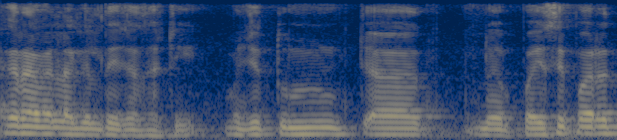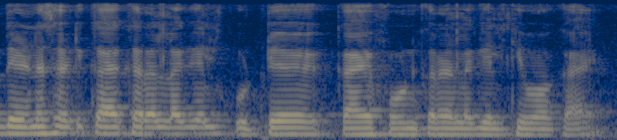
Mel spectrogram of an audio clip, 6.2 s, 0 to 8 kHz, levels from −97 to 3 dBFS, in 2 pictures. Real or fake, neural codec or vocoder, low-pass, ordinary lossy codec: real; none; 7.2 kHz; Opus, 64 kbps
